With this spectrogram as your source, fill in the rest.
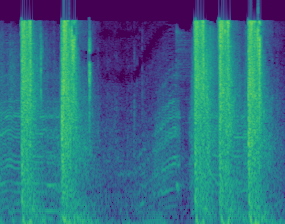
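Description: Gunshots in the video game Ride to Hell: Retribution: five loud, close blasts, two quick ones, a pause, then three more in steady succession, each with a short echoing tail.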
